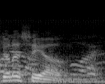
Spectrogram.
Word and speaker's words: Delisio: I know the pure Italian would be Delisio, but he prefers Delisio.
